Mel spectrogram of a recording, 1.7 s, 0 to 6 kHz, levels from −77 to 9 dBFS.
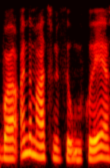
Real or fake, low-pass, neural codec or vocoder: fake; 5.4 kHz; autoencoder, 44.1 kHz, a latent of 192 numbers a frame, MeloTTS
